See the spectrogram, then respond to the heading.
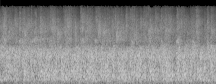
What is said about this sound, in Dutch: Maar wel een applaus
